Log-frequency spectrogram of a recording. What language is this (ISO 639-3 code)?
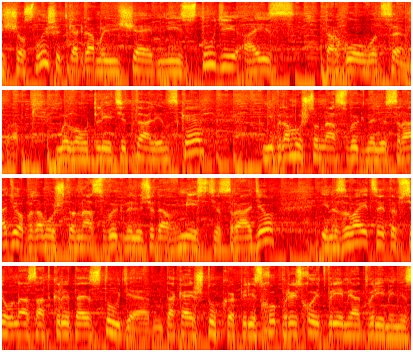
rus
